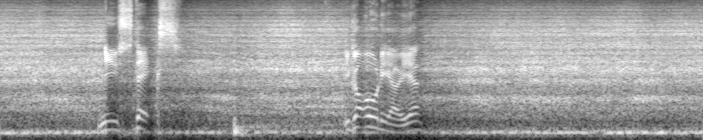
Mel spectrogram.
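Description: A jet airliner's engines roar steadily as the plane rolls along a runway.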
